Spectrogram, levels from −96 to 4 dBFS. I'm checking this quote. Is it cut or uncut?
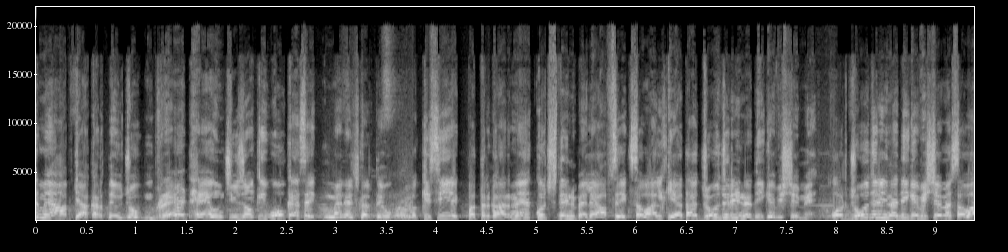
cut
